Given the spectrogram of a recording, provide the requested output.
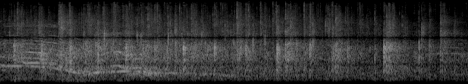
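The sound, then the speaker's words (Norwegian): An audience bursts into steady applause for a man, many hands clapping in a dense, hissing wash that holds for several seconds before gradually thinning out. “Ja, gi han en applaus.”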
